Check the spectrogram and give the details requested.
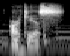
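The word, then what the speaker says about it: Arceus: to catch up on in time for uh archus and yes it it is pronounced archus in the movie It's called archus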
